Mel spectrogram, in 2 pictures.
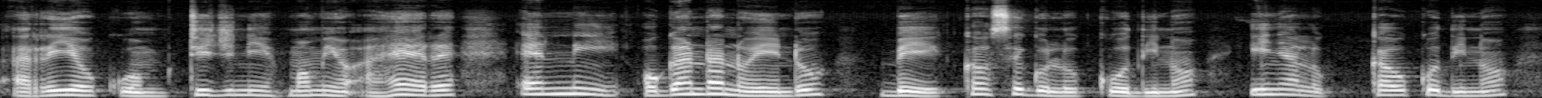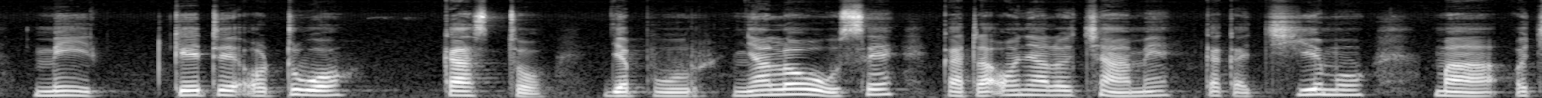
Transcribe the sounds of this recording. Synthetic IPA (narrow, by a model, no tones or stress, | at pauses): aɾɪjɔkwomtid͡ʒnimɔmɪjɔʔaɦɛɾɛɛnːɪɔɡandanoendo | bekaoseɡolokod̪inɔ | ɪɲalɔkaokod̪inɔ | mɪ | keteʔɔtwɔ | kastɔ | d͡ʒapurɲalɔʊsɛkataʔɔɲalɔt͡ʃamɛkakat͡ʃjemomaɔ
